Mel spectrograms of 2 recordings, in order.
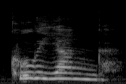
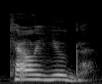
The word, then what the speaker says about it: Kali Yug: "Kuli Young," cry out old Hindus, with grim despair. Sorry, I mispronounced that. Kali Yug, Kali-YUG, Kali Yug.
